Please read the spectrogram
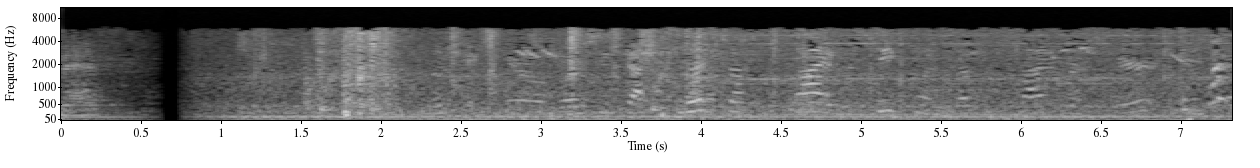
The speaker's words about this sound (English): The seniors roll out of the lobby, and the staff lifts them onto a bus.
